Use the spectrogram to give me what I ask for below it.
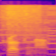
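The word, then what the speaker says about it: Croconaw: Now he's going to be bringing out his last partner, Crocona, that's how you pronounce it, Crocona.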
